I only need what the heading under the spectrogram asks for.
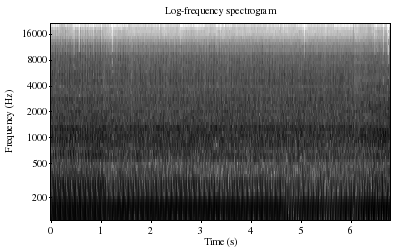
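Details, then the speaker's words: Husky generator that sat 5 years on bad fuel, first run after carburetor cleaning with the airbox refitted: steady hum with a slight dip and recovery in speed, mild no-load surge typical of these units; still needs air filter, a spring and tank grommet. "It does have a slight surge at no load, which is pretty typical with these, so I'm not going to worry too much about that."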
